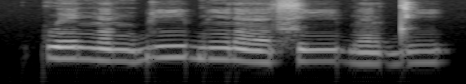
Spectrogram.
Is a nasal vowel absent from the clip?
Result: no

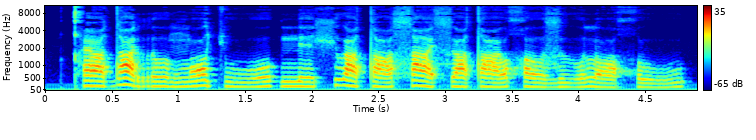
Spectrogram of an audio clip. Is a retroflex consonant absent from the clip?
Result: yes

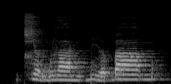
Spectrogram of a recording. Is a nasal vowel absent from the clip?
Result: yes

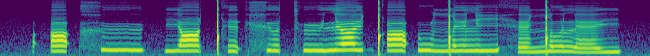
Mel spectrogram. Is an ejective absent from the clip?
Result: no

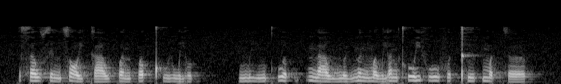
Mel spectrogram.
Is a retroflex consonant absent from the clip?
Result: yes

